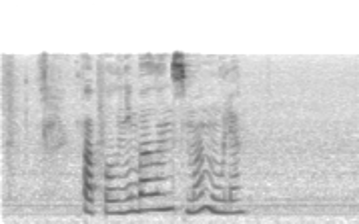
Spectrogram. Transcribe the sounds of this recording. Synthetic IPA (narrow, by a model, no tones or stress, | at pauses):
pɑpolˠnʲibɑlˠɑnsmɑmulʲa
